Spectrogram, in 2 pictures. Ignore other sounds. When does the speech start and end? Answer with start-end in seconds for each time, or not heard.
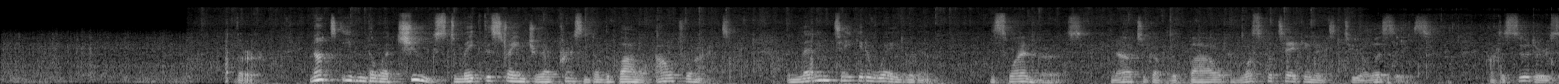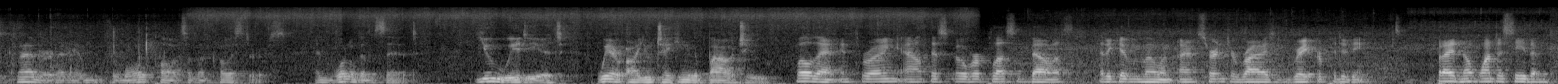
2.4-31.1.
